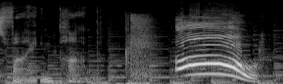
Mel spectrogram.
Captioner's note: faint popping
